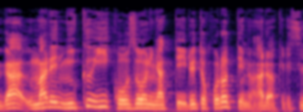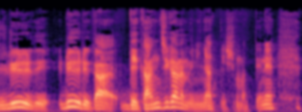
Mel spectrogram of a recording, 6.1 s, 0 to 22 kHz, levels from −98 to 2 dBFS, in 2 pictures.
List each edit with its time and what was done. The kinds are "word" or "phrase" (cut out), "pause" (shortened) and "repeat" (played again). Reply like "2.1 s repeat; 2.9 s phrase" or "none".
none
